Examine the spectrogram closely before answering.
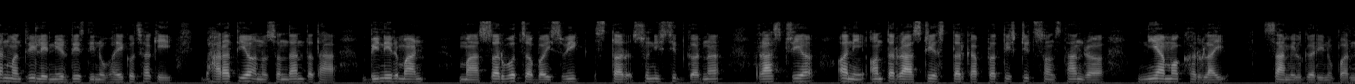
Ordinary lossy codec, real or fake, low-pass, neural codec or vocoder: none; fake; none; codec, 16 kHz, 16 kbps, FunCodec, trained on Chinese and English, 50 frames a second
